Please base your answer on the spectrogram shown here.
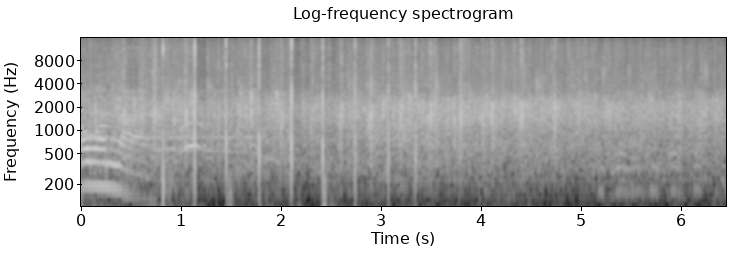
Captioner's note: applause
